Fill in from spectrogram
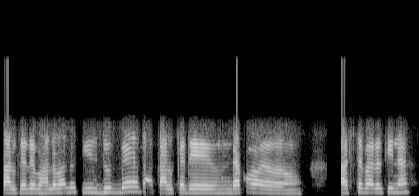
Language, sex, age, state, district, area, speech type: Bengali, female, 30-45, West Bengal, Darjeeling, urban, conversation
